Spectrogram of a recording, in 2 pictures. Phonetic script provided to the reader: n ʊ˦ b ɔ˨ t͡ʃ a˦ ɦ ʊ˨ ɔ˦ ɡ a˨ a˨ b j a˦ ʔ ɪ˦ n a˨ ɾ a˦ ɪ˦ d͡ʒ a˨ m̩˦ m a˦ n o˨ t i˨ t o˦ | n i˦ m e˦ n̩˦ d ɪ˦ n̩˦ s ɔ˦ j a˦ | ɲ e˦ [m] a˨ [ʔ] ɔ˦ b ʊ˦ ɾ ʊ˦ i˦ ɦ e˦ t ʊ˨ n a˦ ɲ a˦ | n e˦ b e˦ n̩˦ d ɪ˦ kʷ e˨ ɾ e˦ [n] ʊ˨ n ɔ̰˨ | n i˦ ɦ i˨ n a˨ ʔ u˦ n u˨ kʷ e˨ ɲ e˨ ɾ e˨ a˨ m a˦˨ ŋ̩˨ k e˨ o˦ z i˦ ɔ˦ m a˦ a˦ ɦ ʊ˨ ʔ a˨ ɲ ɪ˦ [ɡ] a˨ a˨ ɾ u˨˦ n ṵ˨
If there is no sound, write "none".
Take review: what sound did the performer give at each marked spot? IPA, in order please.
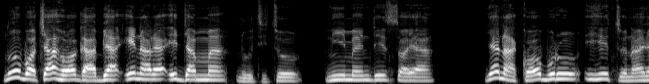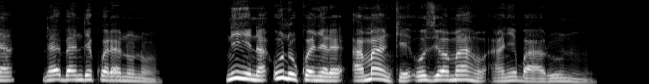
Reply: n, k, n, ɡ͡b

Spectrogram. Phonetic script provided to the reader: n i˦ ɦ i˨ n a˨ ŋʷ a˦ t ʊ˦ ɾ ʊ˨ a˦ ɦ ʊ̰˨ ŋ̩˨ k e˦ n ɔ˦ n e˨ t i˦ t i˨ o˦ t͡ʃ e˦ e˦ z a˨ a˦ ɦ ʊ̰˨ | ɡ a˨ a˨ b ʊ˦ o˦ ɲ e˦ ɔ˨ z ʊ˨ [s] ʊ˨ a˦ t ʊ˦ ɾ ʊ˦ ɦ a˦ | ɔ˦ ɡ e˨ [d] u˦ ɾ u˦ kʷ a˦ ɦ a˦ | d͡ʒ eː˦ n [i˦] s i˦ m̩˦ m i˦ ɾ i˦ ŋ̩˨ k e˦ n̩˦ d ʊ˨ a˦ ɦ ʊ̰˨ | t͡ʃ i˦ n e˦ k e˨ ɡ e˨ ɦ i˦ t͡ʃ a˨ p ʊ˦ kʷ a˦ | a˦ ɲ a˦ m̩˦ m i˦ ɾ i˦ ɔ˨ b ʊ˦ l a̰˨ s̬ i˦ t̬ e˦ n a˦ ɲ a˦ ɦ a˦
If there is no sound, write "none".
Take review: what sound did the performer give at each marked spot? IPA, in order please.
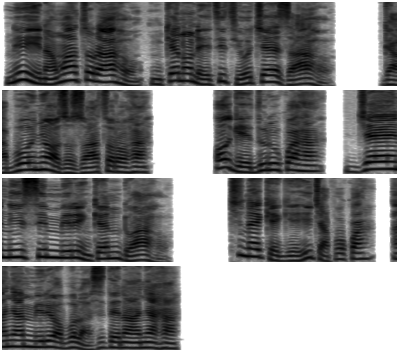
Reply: z, d, i˦

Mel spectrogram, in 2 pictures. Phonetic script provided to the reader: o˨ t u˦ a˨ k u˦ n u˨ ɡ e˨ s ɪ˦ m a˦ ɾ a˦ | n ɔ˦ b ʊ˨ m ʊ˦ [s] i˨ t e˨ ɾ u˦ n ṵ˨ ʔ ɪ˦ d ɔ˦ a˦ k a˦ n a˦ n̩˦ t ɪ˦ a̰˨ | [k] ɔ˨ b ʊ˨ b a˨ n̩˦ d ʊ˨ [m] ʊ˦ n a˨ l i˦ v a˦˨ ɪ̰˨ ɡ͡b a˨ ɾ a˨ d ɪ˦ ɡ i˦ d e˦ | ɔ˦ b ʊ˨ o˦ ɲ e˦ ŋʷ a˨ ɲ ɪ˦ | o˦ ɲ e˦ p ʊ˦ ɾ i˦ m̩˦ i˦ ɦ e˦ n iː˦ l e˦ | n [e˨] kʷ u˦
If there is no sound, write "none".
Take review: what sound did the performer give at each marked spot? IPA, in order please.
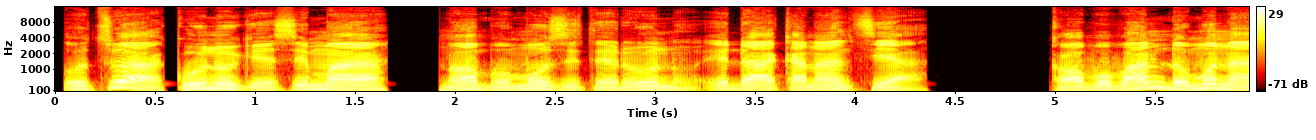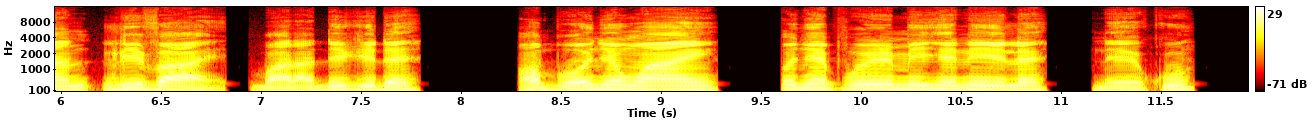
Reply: z, k, m, e˨

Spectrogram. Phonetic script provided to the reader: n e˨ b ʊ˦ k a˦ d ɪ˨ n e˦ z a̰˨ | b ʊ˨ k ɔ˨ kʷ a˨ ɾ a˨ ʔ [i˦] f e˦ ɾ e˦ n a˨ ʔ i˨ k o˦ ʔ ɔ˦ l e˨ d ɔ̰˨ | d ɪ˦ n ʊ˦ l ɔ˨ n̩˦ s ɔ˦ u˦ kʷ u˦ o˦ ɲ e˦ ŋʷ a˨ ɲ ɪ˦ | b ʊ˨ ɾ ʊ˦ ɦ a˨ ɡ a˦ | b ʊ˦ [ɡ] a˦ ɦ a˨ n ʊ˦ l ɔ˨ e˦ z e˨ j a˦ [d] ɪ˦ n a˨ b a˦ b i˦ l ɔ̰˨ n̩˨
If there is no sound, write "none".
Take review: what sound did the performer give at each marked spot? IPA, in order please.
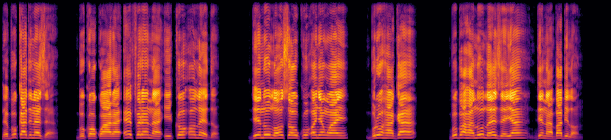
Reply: e˦, b, d

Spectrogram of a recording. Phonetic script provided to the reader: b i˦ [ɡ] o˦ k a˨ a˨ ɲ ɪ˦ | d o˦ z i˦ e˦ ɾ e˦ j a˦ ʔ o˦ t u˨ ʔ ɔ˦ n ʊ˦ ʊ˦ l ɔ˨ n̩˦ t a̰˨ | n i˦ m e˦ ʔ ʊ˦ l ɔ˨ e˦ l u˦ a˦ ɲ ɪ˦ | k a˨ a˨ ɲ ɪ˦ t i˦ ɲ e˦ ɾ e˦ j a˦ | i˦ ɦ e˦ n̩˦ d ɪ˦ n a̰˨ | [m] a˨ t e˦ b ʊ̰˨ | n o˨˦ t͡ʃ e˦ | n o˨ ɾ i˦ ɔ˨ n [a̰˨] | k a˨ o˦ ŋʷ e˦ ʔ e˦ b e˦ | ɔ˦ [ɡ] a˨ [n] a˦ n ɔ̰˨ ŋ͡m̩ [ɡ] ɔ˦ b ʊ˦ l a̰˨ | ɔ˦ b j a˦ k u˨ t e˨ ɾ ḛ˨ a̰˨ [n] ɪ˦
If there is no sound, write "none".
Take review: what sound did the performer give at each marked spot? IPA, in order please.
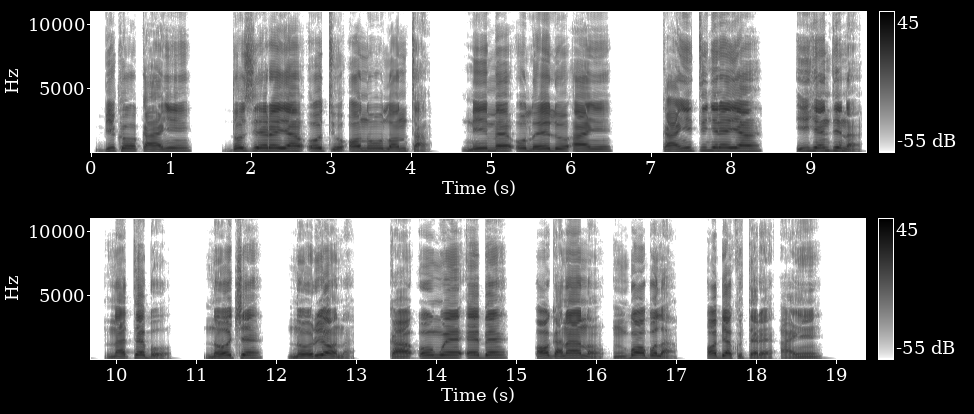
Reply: k, n, a̰˨, ɡ, n, ɡ͡b, ɲ

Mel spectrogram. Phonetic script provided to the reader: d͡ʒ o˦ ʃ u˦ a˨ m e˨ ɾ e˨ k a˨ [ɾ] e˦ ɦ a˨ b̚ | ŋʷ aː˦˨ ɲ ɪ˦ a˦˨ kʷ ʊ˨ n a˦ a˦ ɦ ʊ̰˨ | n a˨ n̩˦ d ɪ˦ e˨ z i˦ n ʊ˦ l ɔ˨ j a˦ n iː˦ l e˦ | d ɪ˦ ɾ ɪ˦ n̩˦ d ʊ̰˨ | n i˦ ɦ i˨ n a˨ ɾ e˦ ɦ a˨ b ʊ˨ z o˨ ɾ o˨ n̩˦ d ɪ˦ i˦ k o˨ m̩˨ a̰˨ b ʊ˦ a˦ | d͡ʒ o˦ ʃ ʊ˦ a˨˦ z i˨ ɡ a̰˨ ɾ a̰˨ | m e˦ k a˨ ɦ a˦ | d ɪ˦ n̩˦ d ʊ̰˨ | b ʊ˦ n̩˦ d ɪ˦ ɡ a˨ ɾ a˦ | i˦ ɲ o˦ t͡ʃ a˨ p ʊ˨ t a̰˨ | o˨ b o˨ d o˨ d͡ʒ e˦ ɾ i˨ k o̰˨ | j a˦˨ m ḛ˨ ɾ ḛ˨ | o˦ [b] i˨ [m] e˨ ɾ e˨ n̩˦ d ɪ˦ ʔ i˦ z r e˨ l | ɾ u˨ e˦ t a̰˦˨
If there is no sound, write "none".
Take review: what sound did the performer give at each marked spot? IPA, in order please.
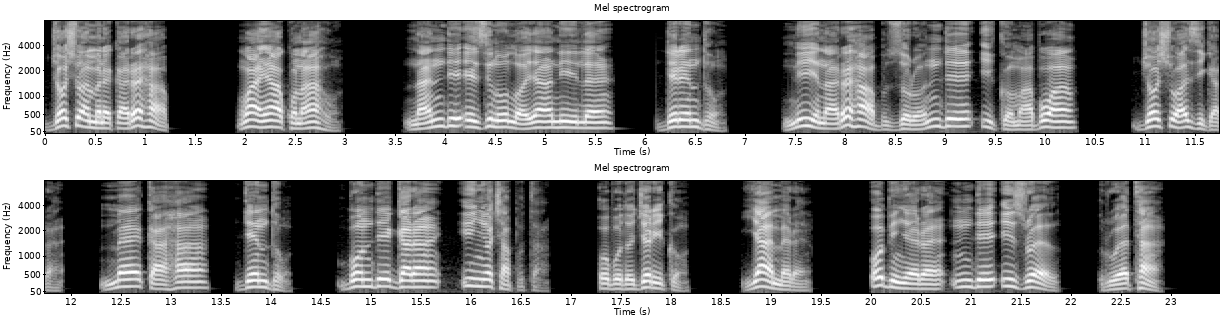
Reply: ɾ, b, ɲ

